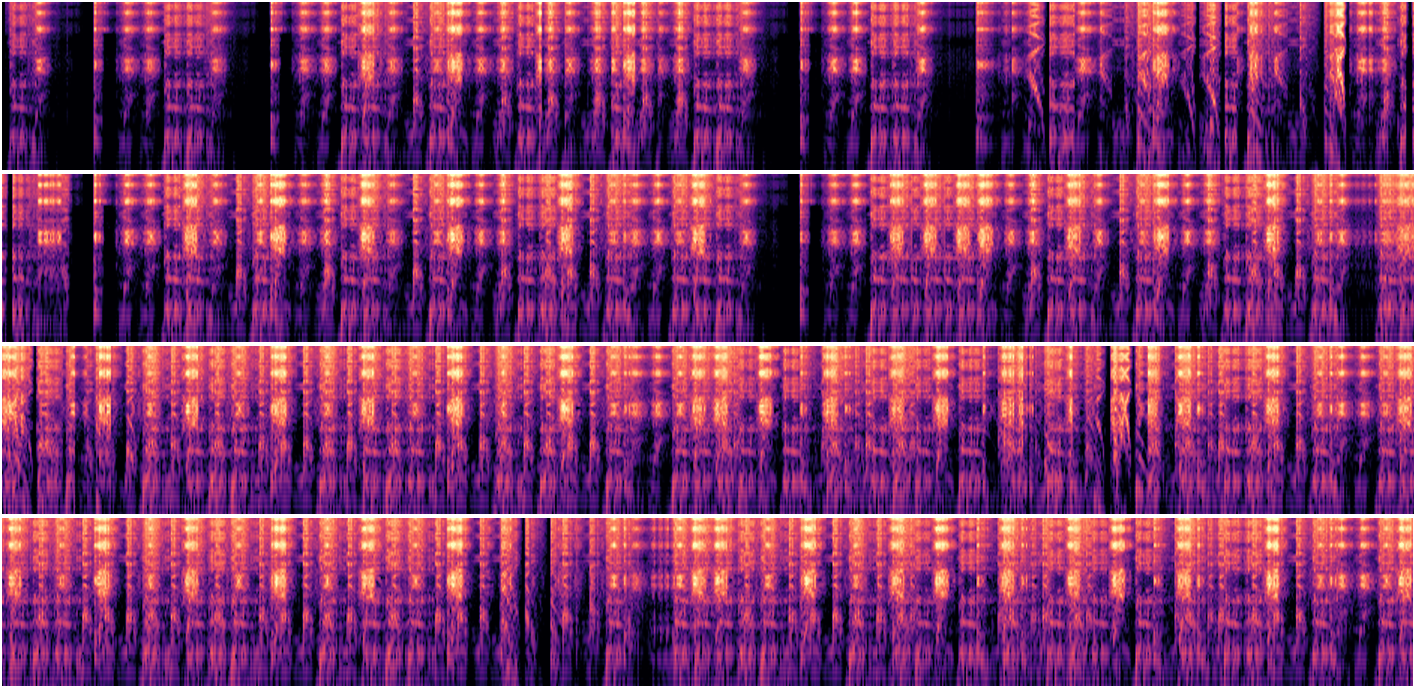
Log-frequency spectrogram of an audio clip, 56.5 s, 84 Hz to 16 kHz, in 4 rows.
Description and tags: Crushed XHuman136
Another one of my Human Drum Kits at 136 BPM. Dope.
Beat, BPM, vocal, crushed, voice, bit, 8-bit, Human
